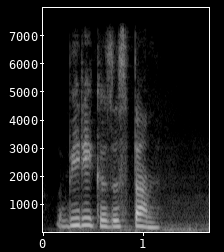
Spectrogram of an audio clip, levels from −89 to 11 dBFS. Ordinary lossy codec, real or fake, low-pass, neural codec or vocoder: none; fake; 7.2 kHz; codec, 16 kHz, 2 kbps, FunCodec, trained on LibriTTS, 25 frames a second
